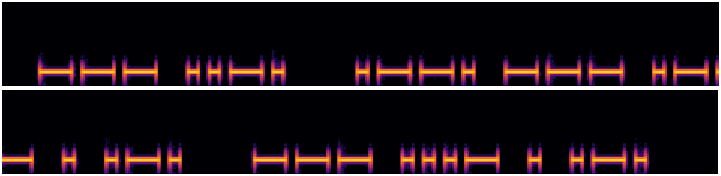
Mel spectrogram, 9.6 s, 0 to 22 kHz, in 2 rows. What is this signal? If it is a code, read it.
Morse code, heard as a keyed tone, about 17 wpm, 700 Hz. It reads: OF POWER OVER
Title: Sentences from Top 1000 Words - Review Part 5 - 17wpm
